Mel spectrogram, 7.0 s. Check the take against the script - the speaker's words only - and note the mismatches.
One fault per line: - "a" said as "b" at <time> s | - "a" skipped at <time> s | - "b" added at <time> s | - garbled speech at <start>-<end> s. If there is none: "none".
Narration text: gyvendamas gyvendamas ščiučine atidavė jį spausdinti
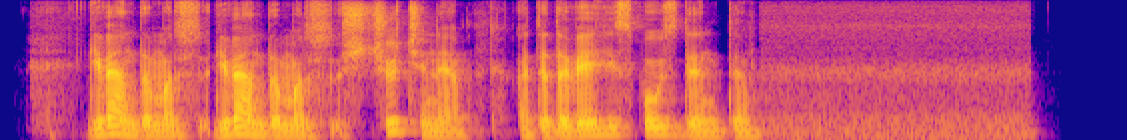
none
